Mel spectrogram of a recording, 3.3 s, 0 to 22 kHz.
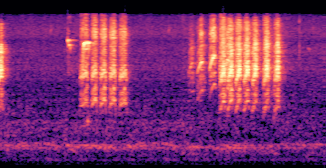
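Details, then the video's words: Great Tit in a Hampshire, UK garden, 2020, angry or alarmed, giving its strident scolding call: two harsh bursts of rapid rattling notes, about six then nine in quick succession, high and buzzy. "when angry or alarmed the great tit has a very strident scolding call"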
